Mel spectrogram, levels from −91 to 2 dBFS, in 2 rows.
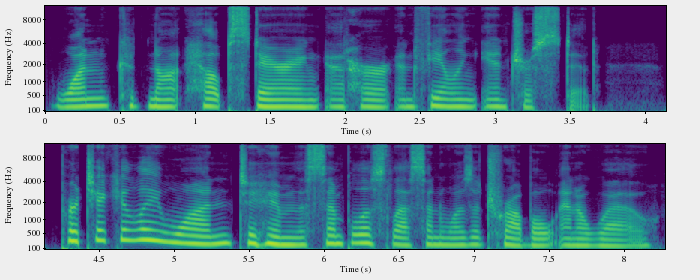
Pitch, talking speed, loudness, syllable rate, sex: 195 Hz, 165 wpm, -19 LUFS, 4.9 syllables/s, female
